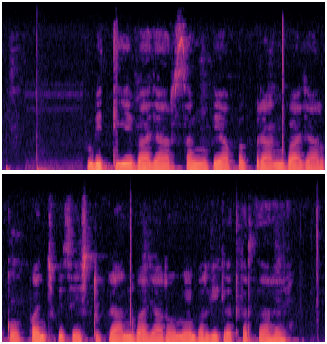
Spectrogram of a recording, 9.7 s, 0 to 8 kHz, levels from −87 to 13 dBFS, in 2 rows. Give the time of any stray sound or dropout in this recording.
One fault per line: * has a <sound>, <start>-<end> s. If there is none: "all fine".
* has a thud, 0.5-1.0 s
